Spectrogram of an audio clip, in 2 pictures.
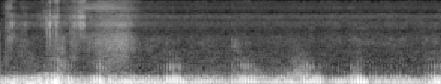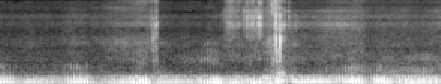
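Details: ['Domestic cat kept at home, purring close up: a low, steady rumbling purr that swells and fades with each breath, with a few brief soft rustles near the end.']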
